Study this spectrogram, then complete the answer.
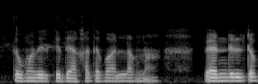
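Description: A woman's very deep, low voice in a monotone, flat intonation, dry and close with no echo on a very clean recording with a silent background. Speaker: vlogger. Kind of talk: casual vlog narration.

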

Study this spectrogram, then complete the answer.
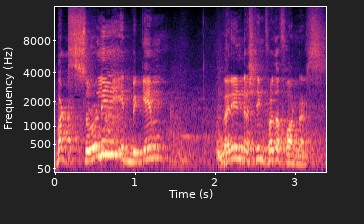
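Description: Background noise is clearly audible. Over it, a man speaks fairly quickly. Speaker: lecturer. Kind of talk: lecture. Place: classroom. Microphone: camera far.

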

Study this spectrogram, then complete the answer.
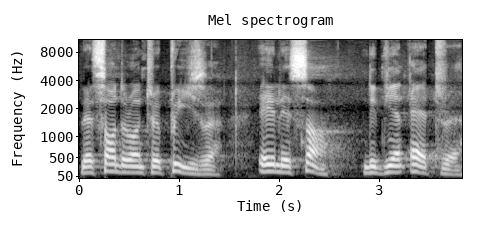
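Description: Ordinary pitch variation runs through this man's speech. The background is quiet. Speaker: speaker. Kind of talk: lecture. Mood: warm, smiling explanatory. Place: hall. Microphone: podium.

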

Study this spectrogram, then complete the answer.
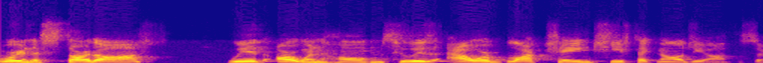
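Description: A man speaks with a high pitch at a fairly quick pace. The background is quiet. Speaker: online summit host. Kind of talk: event host introduction. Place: home room. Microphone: webcam.

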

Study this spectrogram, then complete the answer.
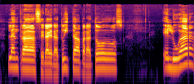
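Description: A man speaks at a high pitch in a dry, close sound with no echo. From Buenos Aires, Argentina. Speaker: deaf film worker and festival organizer. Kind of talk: interview. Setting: studio.

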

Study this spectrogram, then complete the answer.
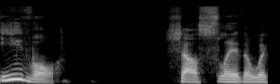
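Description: Over a quiet background, the speech moves at a very slow pace with very wide pitch swings. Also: man. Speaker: YouTube political commentary host and comic artist; YouTube political commentary host, comic artist. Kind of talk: live-stream commentary. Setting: live stream. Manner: animated. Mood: opinionated, animated. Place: home room. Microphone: studio mic.

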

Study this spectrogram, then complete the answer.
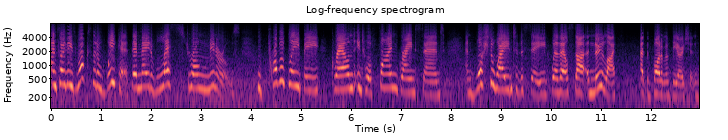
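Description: A woman speaks in a high voice with lively intonation at a moderate pace. Faint background noise sits behind her. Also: few pauses.

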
